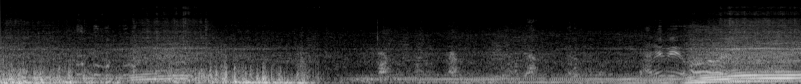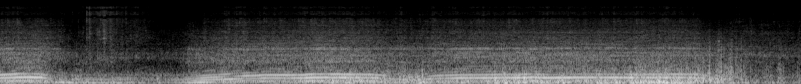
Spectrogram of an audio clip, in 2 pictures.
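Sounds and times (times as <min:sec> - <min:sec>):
engine accelerating: 0:00.0 - 0:16.0.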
